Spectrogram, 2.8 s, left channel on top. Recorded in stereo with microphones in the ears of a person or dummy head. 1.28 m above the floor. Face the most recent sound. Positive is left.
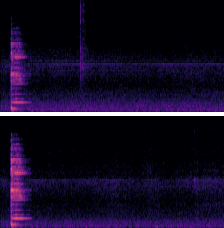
turn(degrees=-20)  # may be behind; listen again after turning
